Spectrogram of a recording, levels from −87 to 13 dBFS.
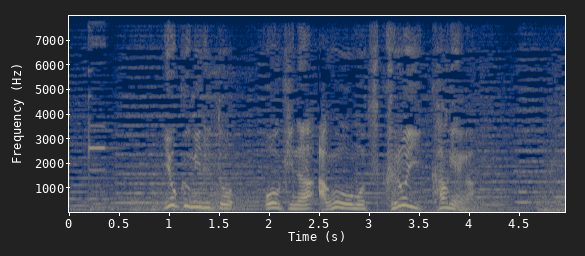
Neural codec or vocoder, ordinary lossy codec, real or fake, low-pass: none; none; real; none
